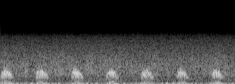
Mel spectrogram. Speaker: wow the fetal heartbeat at only 10 weeks notice how fast the heart rate is at this stage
